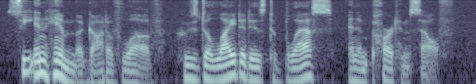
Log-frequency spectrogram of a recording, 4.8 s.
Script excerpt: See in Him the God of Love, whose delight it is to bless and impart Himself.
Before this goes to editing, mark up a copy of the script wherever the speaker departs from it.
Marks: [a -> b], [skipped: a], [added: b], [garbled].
See in Him the God of Love, whose delight it is to bless and impart Himself.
